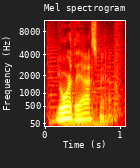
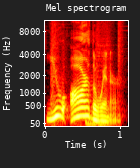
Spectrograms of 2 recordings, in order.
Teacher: In English, when we stress words like are, we're usually expressing disbelief, surprise, or confirmation.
